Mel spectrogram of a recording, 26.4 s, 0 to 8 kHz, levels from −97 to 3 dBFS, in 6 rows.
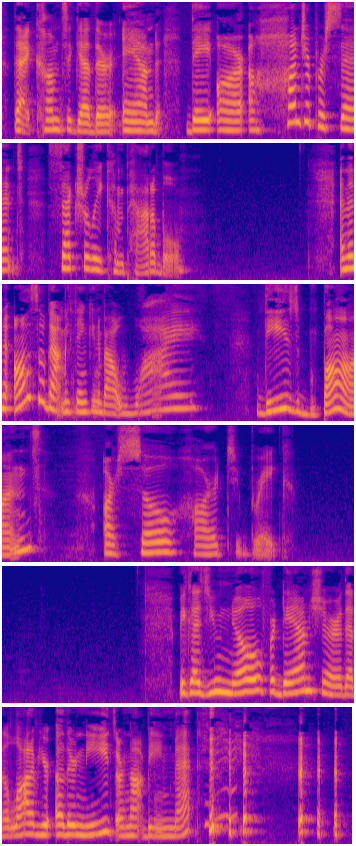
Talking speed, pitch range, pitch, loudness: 95 wpm, 195-265 Hz, 220 Hz, -24 LUFS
